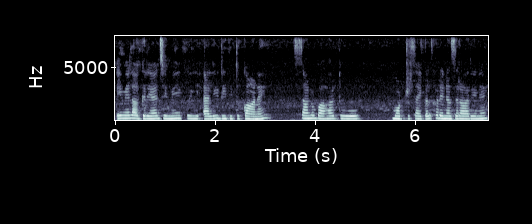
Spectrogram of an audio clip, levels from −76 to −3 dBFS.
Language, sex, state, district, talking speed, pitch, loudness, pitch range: Punjabi, female, Punjab, Pathankot, 150 wpm, 255 Hz, -15 LUFS, 250-265 Hz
